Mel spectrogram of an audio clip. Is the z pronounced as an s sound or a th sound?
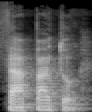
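th sound. The z is pronounced as a th sound. This is how it is said in the rest of Spain. "that th sound"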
